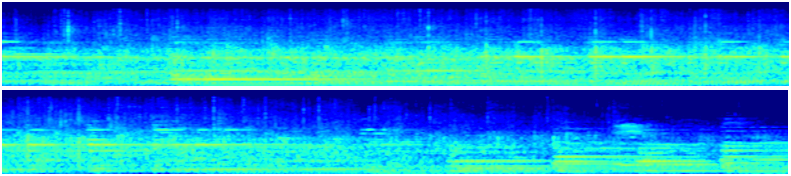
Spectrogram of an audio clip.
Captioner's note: applause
